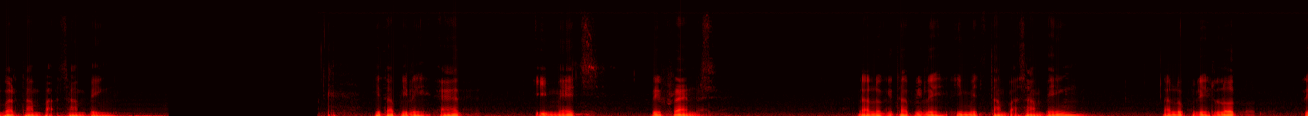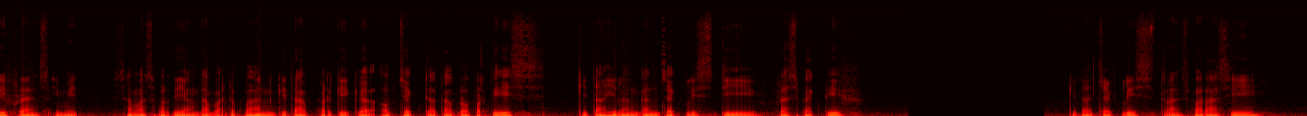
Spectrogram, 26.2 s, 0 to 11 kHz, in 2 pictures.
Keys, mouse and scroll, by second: 5.0-8.2 drag, 14.9-18.3 scroll up 4, 18.6-26.1 drag.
